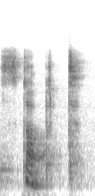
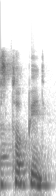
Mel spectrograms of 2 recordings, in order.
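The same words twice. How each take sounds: First: The ending is a plain T sound. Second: The ending is not a T sound. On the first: The speaker calls it right. "c'est le son T ... on dit P à la fin, donc on va prononcer stopped" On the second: The speaker calls it wrong. "et pas stopped"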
